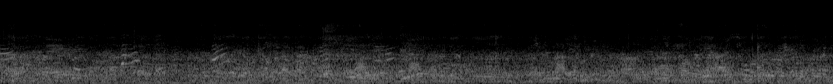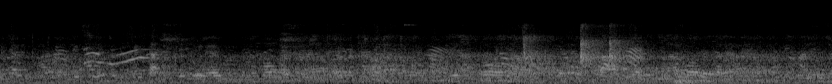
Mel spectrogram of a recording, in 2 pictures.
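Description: A crowd of spectators chatters throughout in an echoing hall.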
